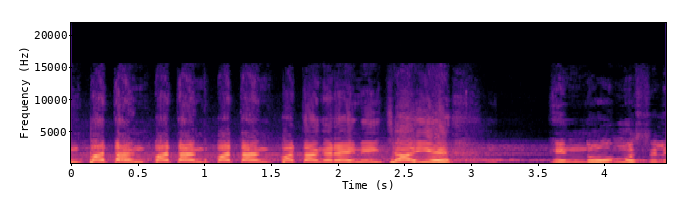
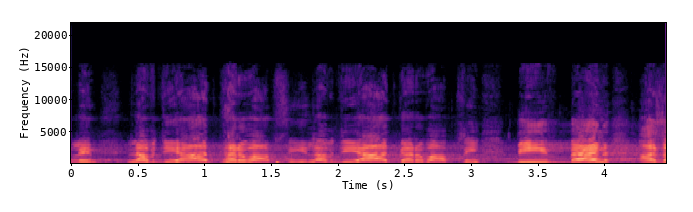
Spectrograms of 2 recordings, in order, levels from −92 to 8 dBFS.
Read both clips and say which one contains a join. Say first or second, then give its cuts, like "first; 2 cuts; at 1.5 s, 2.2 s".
first; 1 cut; at 3.1 s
